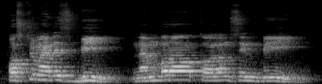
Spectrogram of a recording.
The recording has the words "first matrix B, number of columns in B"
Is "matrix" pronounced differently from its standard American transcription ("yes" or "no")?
yes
